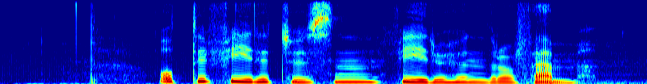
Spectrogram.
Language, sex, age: Norwegian, female, 28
